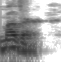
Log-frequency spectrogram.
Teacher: we're preventing the air exiting our bodies by way of the mouth and forcing it to exit by way of the nasal cavity out our nose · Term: nasal consonant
